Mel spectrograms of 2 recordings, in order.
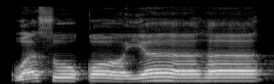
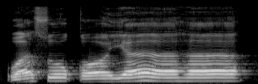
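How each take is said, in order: Both takes have the same delivery.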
